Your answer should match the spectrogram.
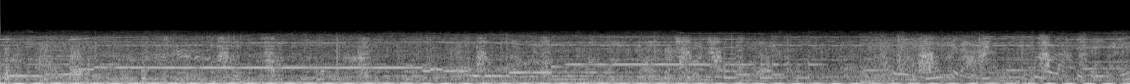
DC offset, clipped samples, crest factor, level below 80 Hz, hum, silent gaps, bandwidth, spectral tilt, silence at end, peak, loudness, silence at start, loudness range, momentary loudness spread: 20%; under 0.1%; 14 dB; -34 dBFS; none; none; 5.2 kHz; -8.5 dB/octave; 0 s; -4 dBFS; -21 LUFS; 0 s; 1 LU; 4 LU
